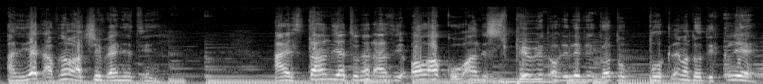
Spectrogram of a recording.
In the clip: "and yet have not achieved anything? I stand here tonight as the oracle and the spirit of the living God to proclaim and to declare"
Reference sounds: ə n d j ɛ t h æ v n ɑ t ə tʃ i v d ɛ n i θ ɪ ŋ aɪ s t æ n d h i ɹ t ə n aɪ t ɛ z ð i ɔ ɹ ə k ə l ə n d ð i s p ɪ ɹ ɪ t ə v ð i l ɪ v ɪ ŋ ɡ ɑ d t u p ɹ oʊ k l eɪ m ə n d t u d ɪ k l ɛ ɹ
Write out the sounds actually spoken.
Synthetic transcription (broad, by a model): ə n j ɛ t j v n ɑ t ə tʃ i v ɛ n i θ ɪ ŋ aɪ s t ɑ n d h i t ə n aɪ t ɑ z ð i ɔ ɹ ə k ə l ə n d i s p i ɹ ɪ t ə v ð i l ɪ v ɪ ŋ ɡ ɑ d t u p ɹ oʊ k l eɪ m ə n t u d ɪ k l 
